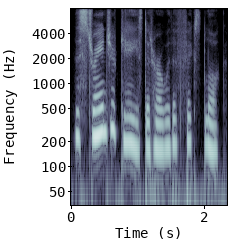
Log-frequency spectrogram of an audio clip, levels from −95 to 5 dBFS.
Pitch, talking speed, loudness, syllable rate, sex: 195 Hz, 230 wpm, -20 LUFS, 5.0 syllables/s, female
